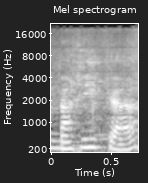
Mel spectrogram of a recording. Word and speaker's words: Marieke: En français, je m'appelle Marieke. Alors la prononciation c'est un peu différente, c'est plus Netherlands.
